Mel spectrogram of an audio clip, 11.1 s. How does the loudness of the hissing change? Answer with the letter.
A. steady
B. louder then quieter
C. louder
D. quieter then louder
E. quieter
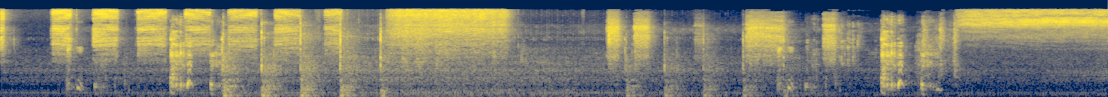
E.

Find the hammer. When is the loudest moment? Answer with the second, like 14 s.
3 s.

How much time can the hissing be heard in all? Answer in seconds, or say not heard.
11 s.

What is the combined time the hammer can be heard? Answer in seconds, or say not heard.
4 s.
